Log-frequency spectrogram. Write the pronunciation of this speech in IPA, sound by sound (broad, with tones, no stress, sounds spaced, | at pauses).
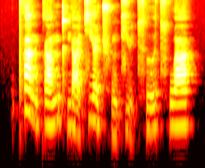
pʰ a˥˩ n k a˧˥ n pʰ j ä̰˨˩ t͡ɕ j ɛ˥˩ ʈ͡ʂʰ ʊ˩ ŋ t͡ɕ y̰˨˩ t͡sʰ ɹ̩˧˥ t͡sʰ w ä˥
